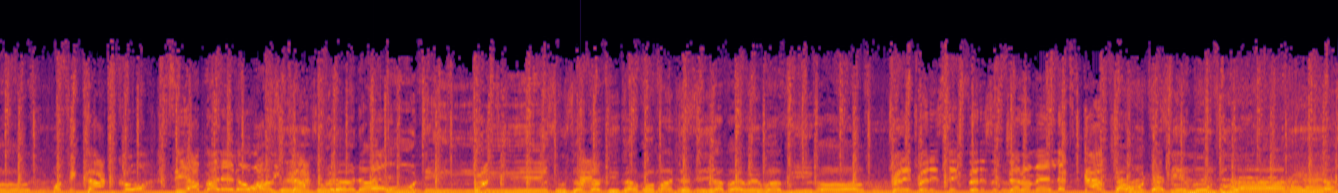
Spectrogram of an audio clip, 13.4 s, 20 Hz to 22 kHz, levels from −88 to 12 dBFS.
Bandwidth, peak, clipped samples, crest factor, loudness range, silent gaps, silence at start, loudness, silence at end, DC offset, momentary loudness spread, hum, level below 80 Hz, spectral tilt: 17.5 kHz; 0 dBFS; under 0.1%; 12 dB; 1 LU; none; 0 s; -12 LUFS; 0 s; under 0.1%; 3 LU; none; -18 dBFS; -4.5 dB/octave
